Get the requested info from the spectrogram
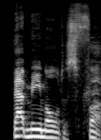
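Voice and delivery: quiet, muttered under the breath. Voicing a character in a game scene who mutters under his breath: muttered under the breath. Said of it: "say under his breath".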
